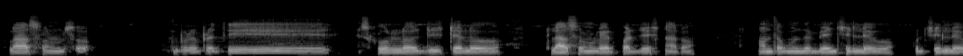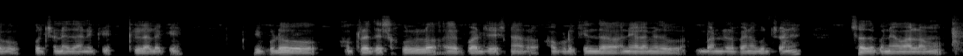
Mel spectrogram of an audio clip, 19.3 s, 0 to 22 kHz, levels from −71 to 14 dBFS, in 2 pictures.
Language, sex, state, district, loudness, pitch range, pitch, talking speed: Telugu, male, Andhra Pradesh, Anantapur, -28 LUFS, 85-90 Hz, 85 Hz, 90 wpm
